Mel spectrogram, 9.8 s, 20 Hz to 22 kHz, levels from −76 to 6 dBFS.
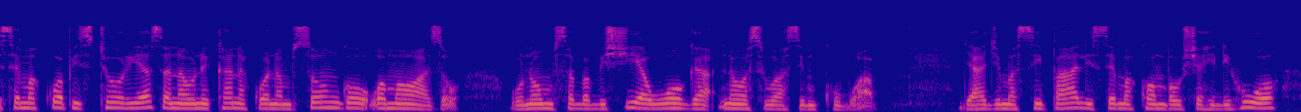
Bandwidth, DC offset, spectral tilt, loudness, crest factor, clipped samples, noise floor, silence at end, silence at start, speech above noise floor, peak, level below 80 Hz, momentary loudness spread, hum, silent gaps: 8.8 kHz; under 0.1%; -5.5 dB/octave; -32 LUFS; 16 dB; under 0.1%; -61 dBFS; 0.2 s; 0 s; 29 dB; -16 dBFS; -72 dBFS; 8 LU; none; none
